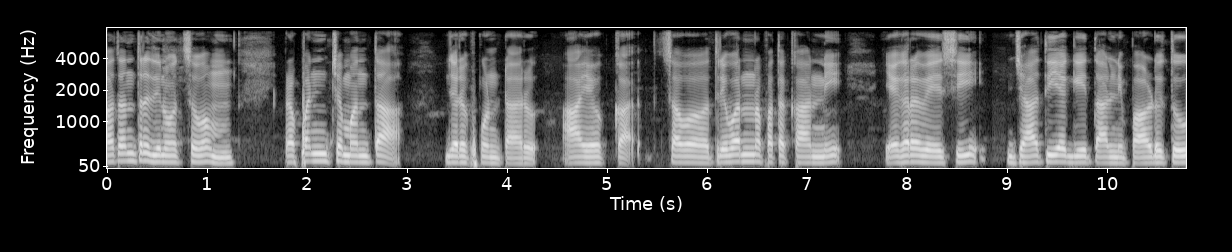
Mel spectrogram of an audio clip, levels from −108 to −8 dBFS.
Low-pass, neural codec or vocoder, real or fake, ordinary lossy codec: 7.2 kHz; none; real; none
